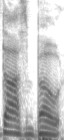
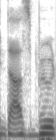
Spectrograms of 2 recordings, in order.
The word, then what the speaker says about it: Das Boot: you didn't know but it's Das boat apparently that's what I thought it was always our German friend uh told us we only Americans say Das Boot apparently all right sorry Patrick Yeah and we do have a couple of fans in Germany he says that's boat you idiots uh yeah we're American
